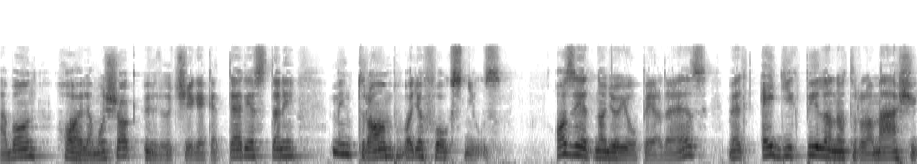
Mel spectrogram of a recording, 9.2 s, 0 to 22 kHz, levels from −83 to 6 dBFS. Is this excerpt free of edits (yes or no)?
yes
